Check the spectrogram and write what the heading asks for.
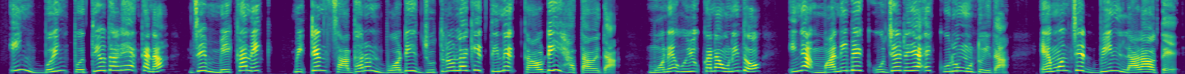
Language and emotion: Santali, angry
